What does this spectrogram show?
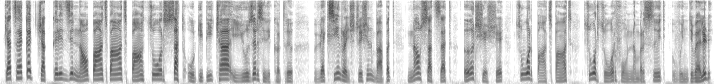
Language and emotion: Kashmiri, neutral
